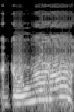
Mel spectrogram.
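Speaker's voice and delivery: high, hyped, drawn-out cheer.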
